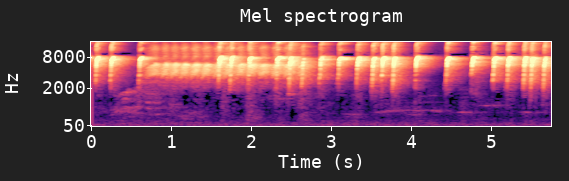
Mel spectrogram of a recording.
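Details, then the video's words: Siri-siri in a long, sharp 'ngebren' song used as a master to train murai batu, kacer and cucak ijo: rapid shrill high chips in quick series with a short buzzy rattling trill near the start. "MASTERAN BURUNG SIRI-SIRI NGEBREN SUPER PEDAS TEMBAKAN TAJAM & SUPER PANJANG"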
